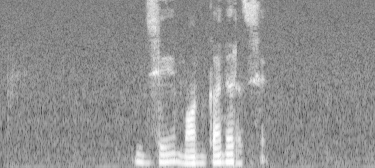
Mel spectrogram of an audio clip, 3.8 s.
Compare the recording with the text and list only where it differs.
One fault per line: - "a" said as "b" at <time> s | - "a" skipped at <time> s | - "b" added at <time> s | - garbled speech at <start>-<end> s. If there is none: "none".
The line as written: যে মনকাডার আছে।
none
